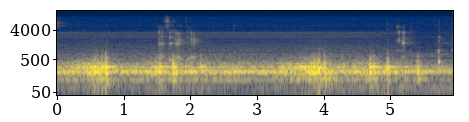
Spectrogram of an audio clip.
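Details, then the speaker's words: Pleural friction rub from inflamed pleura: coarse, grating rubbing sounds with the breaths over a steady low hum. "if you take yeah set the scope and run your fingers over the back you'll hear the kind of rubbing noise that's basically what a plural rub sort of sounds like it's kind of rubbing friction like noise"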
